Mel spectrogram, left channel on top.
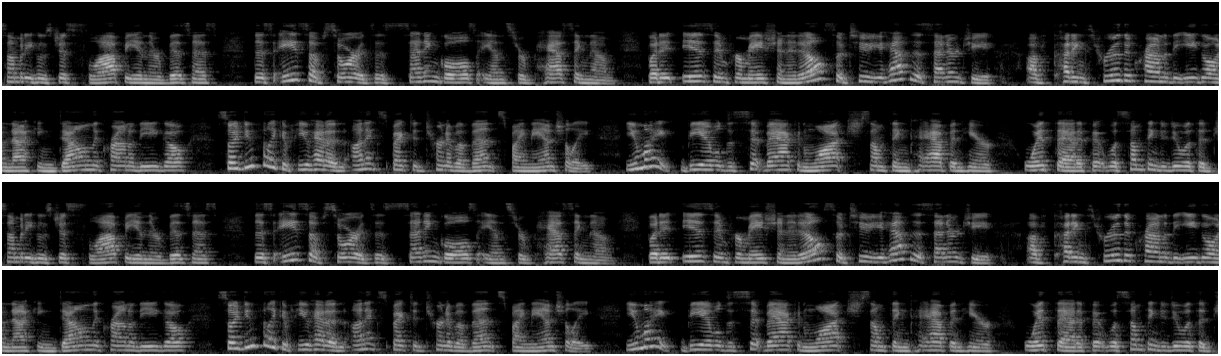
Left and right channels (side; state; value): both; normal; correlation 0.26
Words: who's just sloppy in their business. This Ace of Swords is setting goals and surpassing them, but it is information. And it also, too, you have this energy of cutting through the crown of the ego and knocking down the crown of the ego. So I do feel like if you had an unexpected turn of events financially, you might be able to sit back and watch something happen here with that. If it was something to do with a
